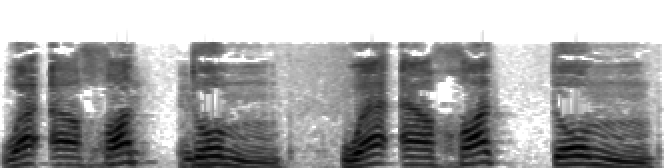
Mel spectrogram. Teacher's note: عندنا كلمة واخذتم، وانا متفق معاكم أن ورش عن نافع يضغم الذال الساكنة في التاء المتحركة فتقرأ هكذا وأخذتم، وأخذتم.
